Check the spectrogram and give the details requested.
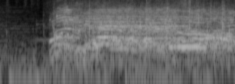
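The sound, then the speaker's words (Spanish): A burst of applause and cheering starts abruptly after a short quiet moment, then stays loud and steady as a dense, bright wash of clapping and excited voices. “Y eso merece un aplauso para este taxista que ayudó a esta joven.”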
